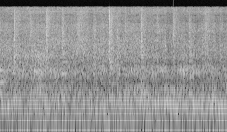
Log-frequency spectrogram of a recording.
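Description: A car travels along a highway in Hermosa, Bataan before dawn, with a steady, loud road and engine roar heard from inside throughout.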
